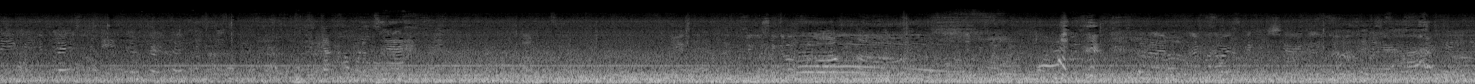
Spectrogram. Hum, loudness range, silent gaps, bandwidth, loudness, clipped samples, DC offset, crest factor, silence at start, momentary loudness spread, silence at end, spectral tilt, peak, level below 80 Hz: none; 3 LU; none; 14.5 kHz; -23 LUFS; under 0.1%; under 0.1%; 14 dB; 0 s; 5 LU; 0 s; -6.5 dB/octave; -8 dBFS; -38 dBFS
